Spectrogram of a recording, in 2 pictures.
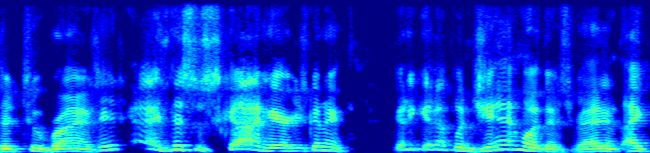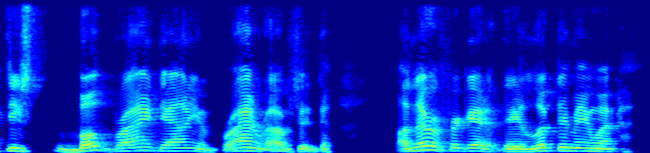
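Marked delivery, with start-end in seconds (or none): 0.7-4.3 light, high yell. Retelling how someone yelled up to the stage: imitating Phil yelling. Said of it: "he yelled up to the stage".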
